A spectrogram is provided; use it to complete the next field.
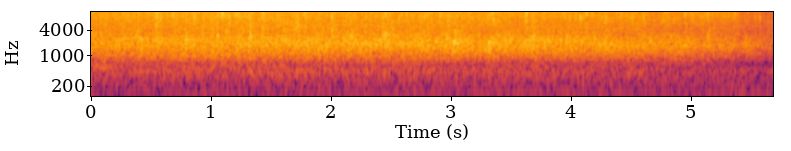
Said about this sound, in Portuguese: Pode dar salva de palmas, irmão. Dá um glória a Deus aí.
